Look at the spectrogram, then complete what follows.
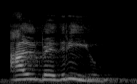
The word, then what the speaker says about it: albedrío: Hablamos mucho del famoso libre albedrío, así se pronuncia, albedrío.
